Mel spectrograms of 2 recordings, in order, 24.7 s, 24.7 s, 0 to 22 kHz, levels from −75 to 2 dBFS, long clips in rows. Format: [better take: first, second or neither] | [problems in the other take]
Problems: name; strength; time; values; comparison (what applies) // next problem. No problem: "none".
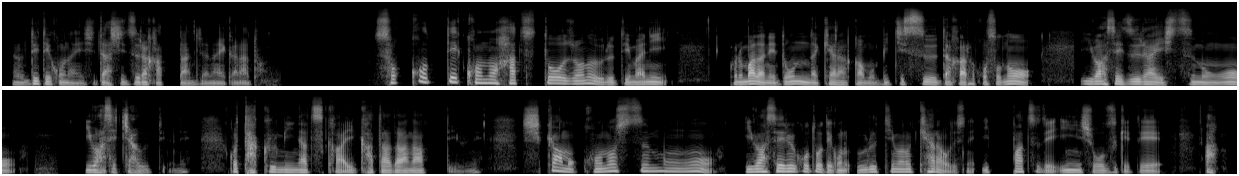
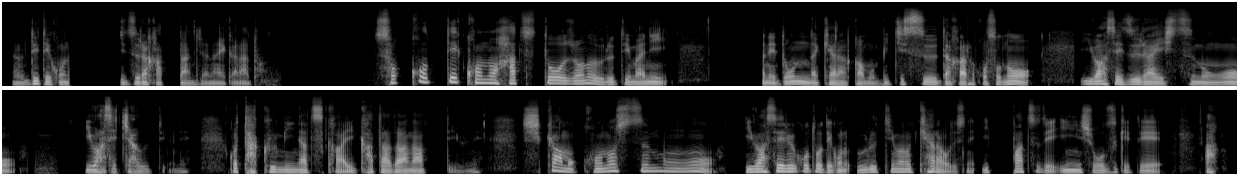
first | audio cutting out; at 0.5 s for 0.5 s and at 7 s for 0.5 s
